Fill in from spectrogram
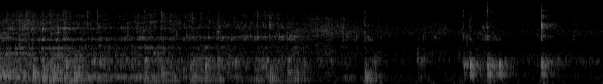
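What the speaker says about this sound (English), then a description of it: "And this will just go blob and go through the funnel very shortly." Liquid for a root beer cider flooding through a funnel: a gurgling rush of pouring that gives way to separate glugs and drips, close and fairly quiet.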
